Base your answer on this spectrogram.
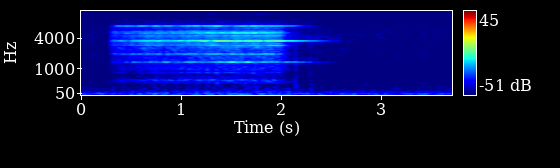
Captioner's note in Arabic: رنين الهاتف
